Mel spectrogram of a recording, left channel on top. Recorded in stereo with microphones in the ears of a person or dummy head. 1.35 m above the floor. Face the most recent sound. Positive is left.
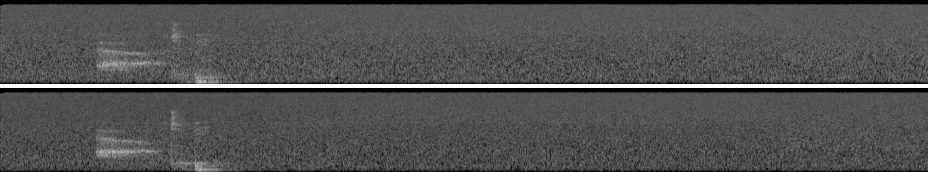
turn(degrees=-80)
